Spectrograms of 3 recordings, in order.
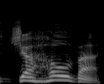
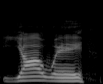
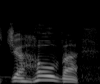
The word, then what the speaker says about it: Jehovah: It can also be pronounced Yahweh because the Hebrew is just four consonants. So depending on what vowels you slide in between those consonants, it's pronounced differently. The Latin pronunciation is Jehovah.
